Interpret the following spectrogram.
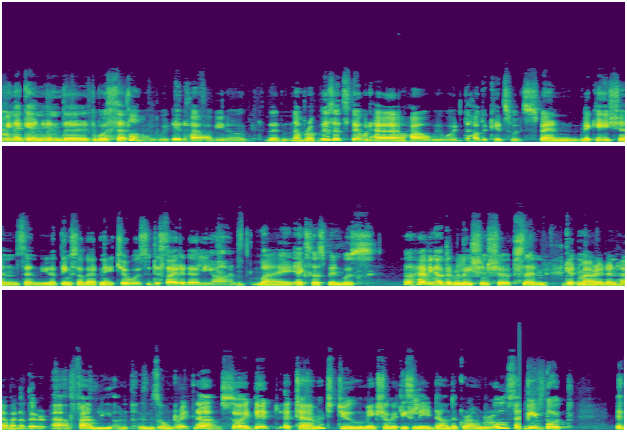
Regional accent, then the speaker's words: Kerala, India; moved away; but here when you're in the diaspora, it's not something you talk about. Like we had the cultural groups, like, and I'm a Malayali

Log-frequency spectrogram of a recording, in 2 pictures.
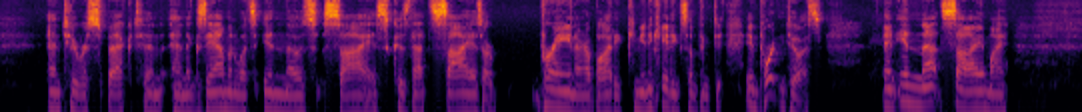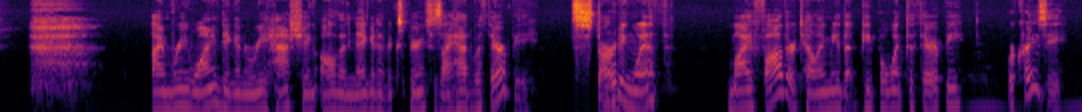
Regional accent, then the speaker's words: Utah, United States; I was raised in Cache Valley in the 80s. I graduated from Mountain Crest High School in 1987.

